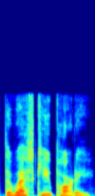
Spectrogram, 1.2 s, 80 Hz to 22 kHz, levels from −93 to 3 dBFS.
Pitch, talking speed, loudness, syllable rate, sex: 210 Hz, 150 wpm, -19 LUFS, 4.9 syllables/s, female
